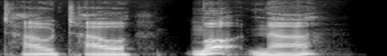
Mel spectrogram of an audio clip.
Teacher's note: The apostrophe is a glottal stop there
